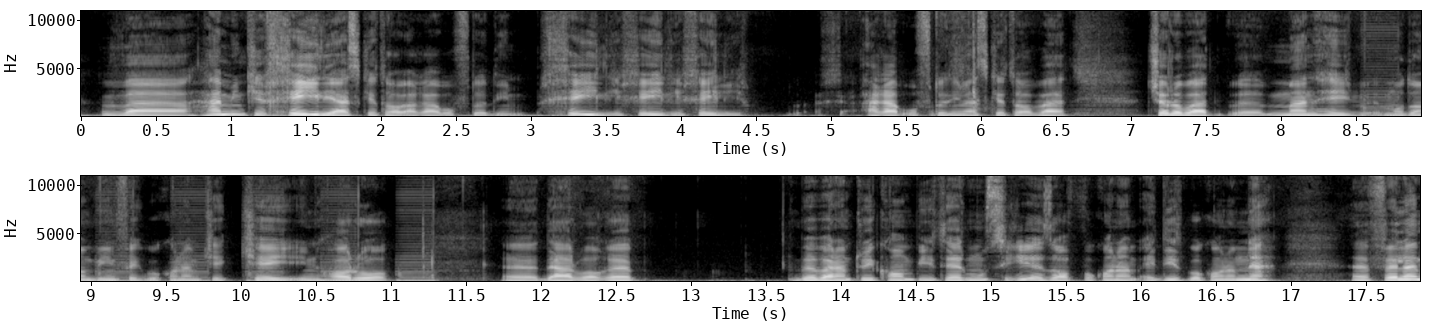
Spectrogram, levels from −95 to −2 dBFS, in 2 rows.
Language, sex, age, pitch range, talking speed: Persian, male, 30-49, 100-120 Hz, 130 wpm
